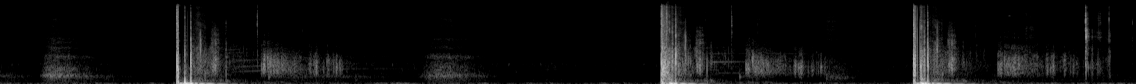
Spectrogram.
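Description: Ten rounds fired at about 25 yards from a Springfield Armory Echelon 4.0C pistol: sharp, loud shots come singly with long gaps between, while quieter handling noises and breaths fill the pauses.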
